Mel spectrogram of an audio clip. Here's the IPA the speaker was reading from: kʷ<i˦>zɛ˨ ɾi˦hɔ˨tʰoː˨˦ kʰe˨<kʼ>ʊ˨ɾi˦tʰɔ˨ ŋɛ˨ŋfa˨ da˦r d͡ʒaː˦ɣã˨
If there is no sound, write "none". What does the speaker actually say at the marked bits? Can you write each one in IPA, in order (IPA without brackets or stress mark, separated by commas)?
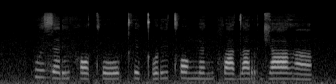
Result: i˦, kʼ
